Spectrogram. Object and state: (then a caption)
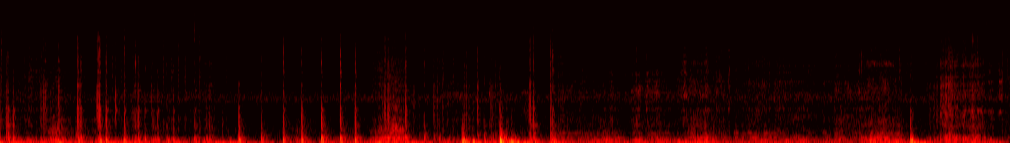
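Carved wooden bear figurine. A large solid carved wooden bear figurine holding a painted wooden fish in its mouth lies on a wooden table as fingertips and short nails tap and scratch along the carved fur grooves on its back. The result is a steady run of soft, dull, low knocks with very short ring, mixed with faint scratching, and one slightly louder knock near the middle.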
